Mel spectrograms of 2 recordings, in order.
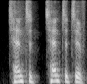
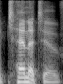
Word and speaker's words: tentative: plans yeah tentative um tentative plans which is the right way to say it but I think that people say tentative which you get rid of that t and now I'm thinking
